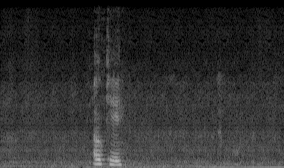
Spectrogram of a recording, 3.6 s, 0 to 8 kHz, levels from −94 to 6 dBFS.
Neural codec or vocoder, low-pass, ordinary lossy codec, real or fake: codec, 16 kHz, 2 kbps, FunCodec, trained on LibriTTS, 25 frames a second; none; none; fake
